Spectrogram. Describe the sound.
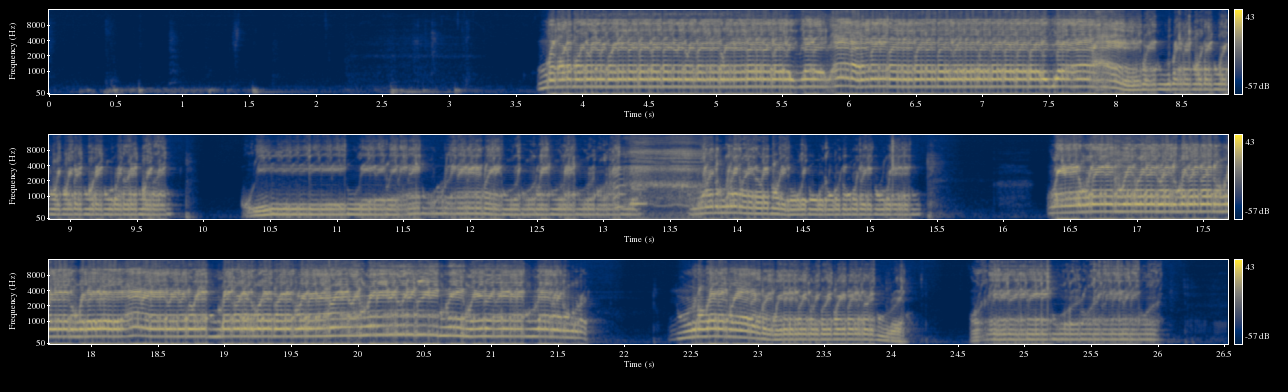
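Someone gargles water while humming a recognizable melody, the bubbling voice rising and falling in pitch through several long phrases broken by brief pauses for breath, loud.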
